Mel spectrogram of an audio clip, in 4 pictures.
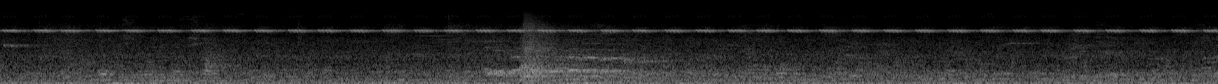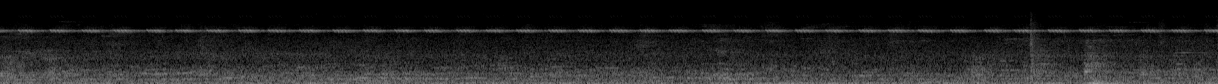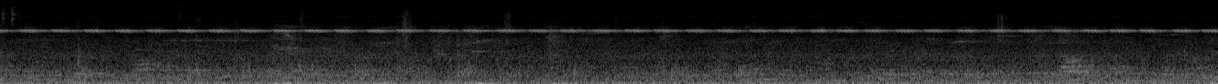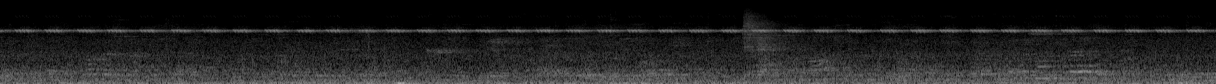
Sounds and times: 0.0s passengers waiting for their luggage 48.7s

